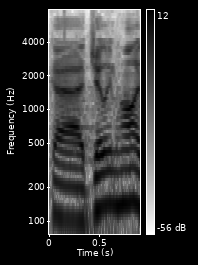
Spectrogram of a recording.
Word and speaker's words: Gyllenhaal: This is with Jake Gyllenhaal. Is that how you pronounce it?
